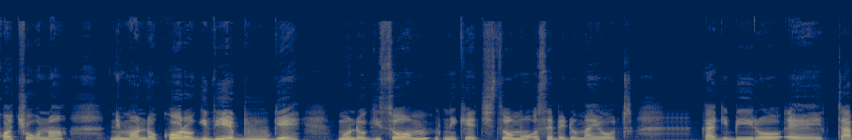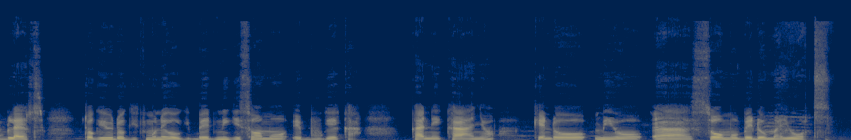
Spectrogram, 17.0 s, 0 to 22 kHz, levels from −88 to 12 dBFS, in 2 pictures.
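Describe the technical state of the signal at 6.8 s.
Repeated frames occupy 6.8 s, within a stutter running from 6.67 to 6.90 s. A short run of compressed speech data was delivered more than once, so the decoder replays the same 46 ms block five extra times instead of moving on. It sounds like a rapid mechanical stammer. The speech is stretched by 0.23 s.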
